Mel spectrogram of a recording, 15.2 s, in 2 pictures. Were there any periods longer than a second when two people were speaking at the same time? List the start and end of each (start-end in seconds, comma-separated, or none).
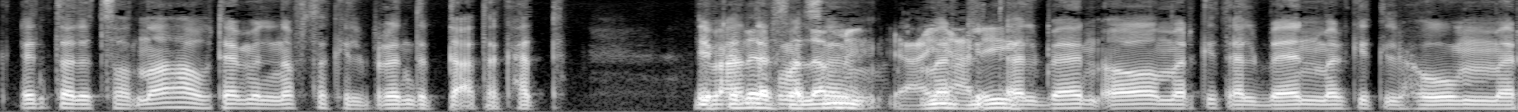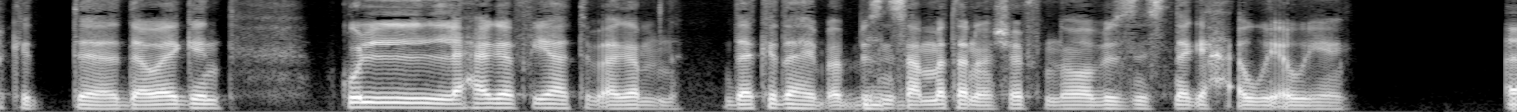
3.5-5.3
